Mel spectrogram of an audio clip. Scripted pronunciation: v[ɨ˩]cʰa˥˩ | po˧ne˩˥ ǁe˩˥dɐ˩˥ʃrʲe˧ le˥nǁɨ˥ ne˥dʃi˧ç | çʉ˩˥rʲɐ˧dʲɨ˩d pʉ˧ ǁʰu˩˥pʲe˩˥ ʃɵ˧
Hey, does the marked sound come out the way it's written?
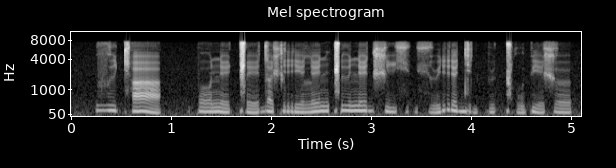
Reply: no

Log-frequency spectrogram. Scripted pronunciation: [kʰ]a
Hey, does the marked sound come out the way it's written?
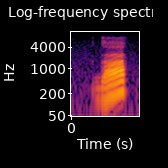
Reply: no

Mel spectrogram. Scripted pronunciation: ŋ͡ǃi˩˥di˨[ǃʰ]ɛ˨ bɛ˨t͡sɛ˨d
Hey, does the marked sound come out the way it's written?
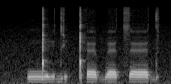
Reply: yes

